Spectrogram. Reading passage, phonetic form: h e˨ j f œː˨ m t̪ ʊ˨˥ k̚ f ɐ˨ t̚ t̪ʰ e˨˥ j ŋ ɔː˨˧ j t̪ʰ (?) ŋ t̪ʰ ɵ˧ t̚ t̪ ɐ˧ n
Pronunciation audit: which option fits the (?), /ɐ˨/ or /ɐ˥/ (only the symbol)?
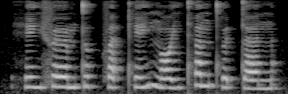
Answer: ɐ˥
